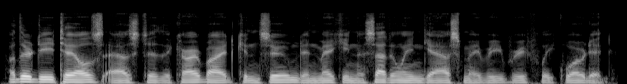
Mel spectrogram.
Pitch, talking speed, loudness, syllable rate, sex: 95 Hz, 145 wpm, -18 LUFS, 4.7 syllables/s, male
